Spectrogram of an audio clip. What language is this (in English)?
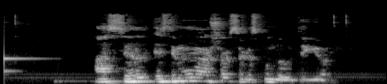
Romanian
